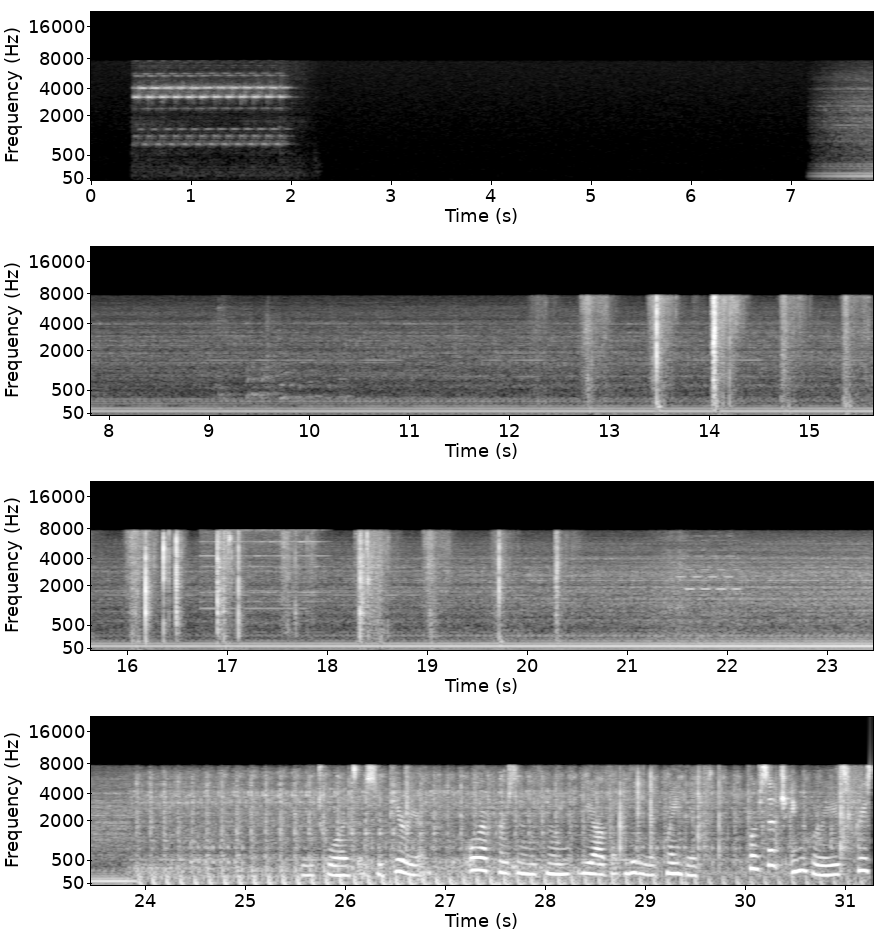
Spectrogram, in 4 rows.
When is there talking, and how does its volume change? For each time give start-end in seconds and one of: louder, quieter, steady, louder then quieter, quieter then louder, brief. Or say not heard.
25.6-31.2 steady.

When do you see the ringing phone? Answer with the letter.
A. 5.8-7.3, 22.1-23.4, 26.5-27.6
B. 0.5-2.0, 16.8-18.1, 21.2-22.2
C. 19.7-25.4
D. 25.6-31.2
B.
